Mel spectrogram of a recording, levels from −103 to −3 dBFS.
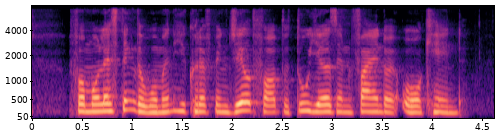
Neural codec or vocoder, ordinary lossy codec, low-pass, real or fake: vocoder, 44.1 kHz, 128 mel bands every 512 samples, BigVGAN v2; none; 7.2 kHz; fake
